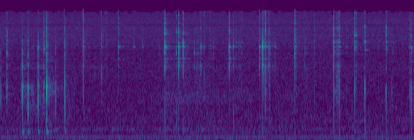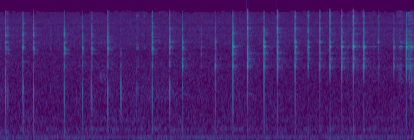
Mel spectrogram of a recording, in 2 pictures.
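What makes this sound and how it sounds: Fingernails tap and scratch the body and base of a hollow, glossy glazed green ceramic octopus vase with a black rubber stopper in its base. Quick, dry clicks and bright scratches come in dense, uneven bursts over a faint steady low hum.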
